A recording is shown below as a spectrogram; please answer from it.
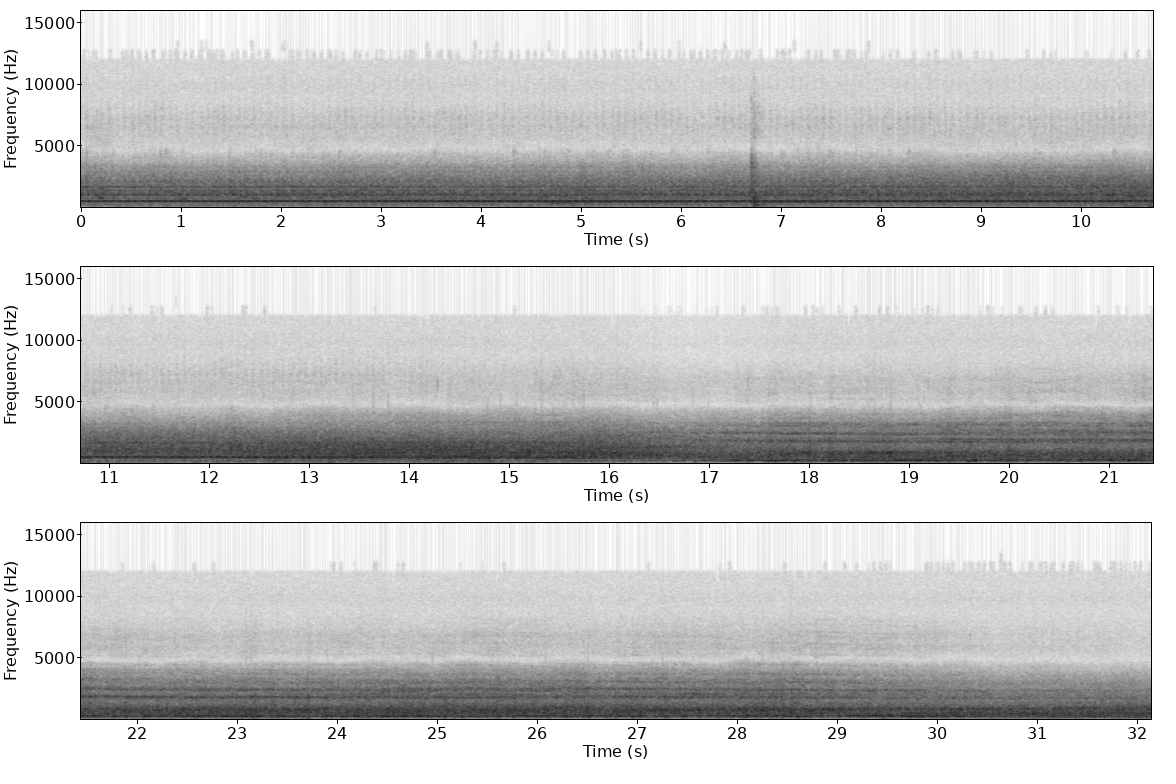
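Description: Passenger train running through a station. A steady hum comes first; from about halfway through it gives way to the denser rolling noise of the coaches' wheels on the rails as they pass close by.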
